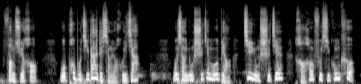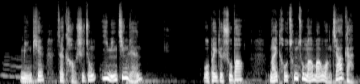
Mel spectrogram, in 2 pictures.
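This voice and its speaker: A man narrating a scripted children's story with animated, expressive delivery. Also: fairly high pitch, normal speed, slightly rough, faint music behind.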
